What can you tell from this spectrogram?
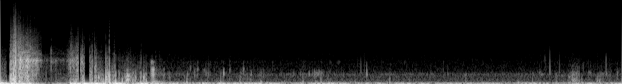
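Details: Stomach gurgling recorded over the abdomen as soda is gulped and flows into the stomach, with burps; bowel sounds.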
